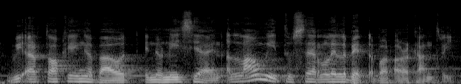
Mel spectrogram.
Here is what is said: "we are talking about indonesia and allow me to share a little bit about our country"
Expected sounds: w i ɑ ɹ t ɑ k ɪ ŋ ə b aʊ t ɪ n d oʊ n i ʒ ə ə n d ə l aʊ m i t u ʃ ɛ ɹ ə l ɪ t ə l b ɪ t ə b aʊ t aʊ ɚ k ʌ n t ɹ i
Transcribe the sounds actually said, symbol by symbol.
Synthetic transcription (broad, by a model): w i ɑ ɹ t ɑ k ɪ ŋ ə b aʊ t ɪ n d oʊ n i s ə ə n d ə l aʊ m i t u s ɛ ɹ ə l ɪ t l b ɪ t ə b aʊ t aʊ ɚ k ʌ n t ɹ i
